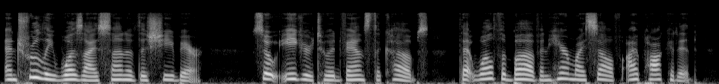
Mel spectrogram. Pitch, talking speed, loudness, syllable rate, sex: 215 Hz, 190 wpm, -18 LUFS, 5.4 syllables/s, female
